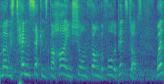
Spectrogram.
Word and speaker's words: Thong: Sean Thong has got to make the last stop. Don't pronounce the H, do you?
